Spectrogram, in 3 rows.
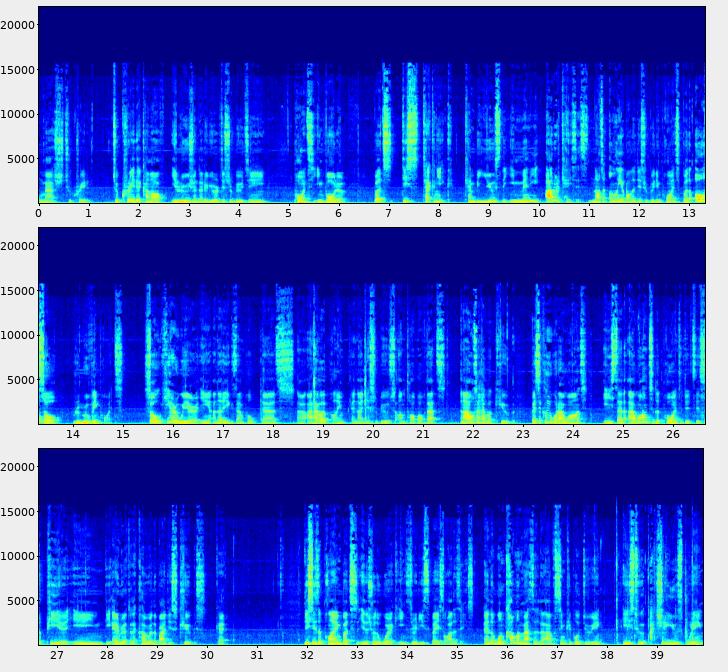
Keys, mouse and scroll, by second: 18.2 click, 18.9 m, 19.9 m, 22.1 click, 22.6 click, 23.2-26.5 middle drag, 26.5 d, 27.0 d, 27.0 d, 27.2-29.6 drag, 29.6-30.2 d, 30.6-33.7 middle drag, 37.3-38.4 middle drag, 38.4 ctrl+a, 39.1 o.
